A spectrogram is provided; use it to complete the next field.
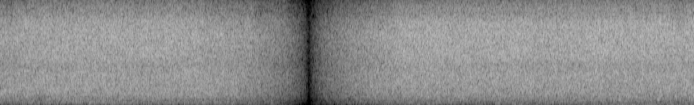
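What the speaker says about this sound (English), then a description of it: "Let's get in there, have a closer up look at the waterfall." Hidden waterfall at Sombrio Beach on Vancouver Island roars as a steady, loud broadband wash of falling water, briefly dipping to near silence midway before swelling back to full strength.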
